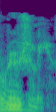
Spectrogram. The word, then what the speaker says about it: Rugeley: And then the first night we were staying in Stoke-on-Trent at a B&B, and our host put us straight and said it's pronounced Rugeley.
